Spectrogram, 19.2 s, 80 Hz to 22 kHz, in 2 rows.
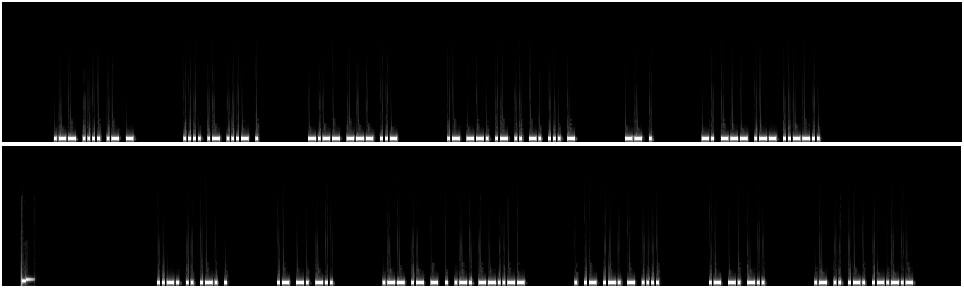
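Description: Rapid Morse code at 50 words per minute with triple word spacing, sending sentences built from the 400 most common words: a single steady mid-pitched tone keyed in fast dots and dashes, grouped into words with long pauses between them, interrupted once by a sharp click.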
